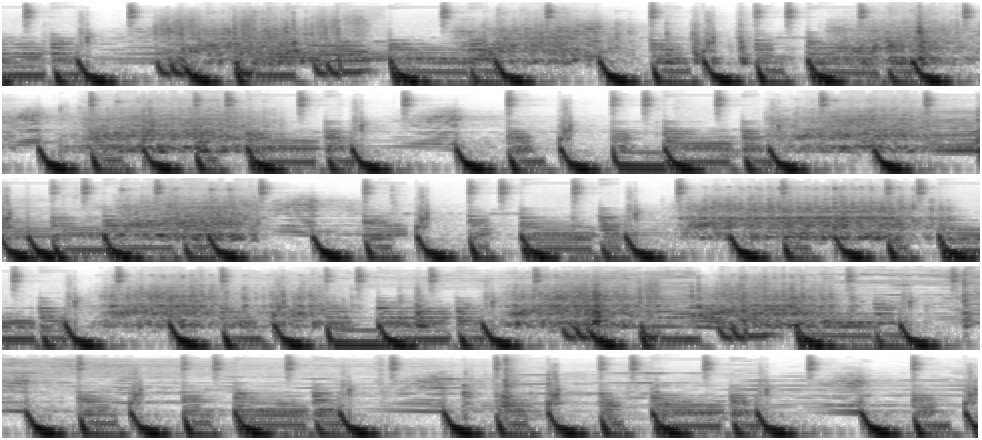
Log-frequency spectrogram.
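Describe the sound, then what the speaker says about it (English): A sewing machine stitches pinned pieces of cloth for the ruffle of a skirt made from a refashioned men's shirt, giving a fast, rhythmic mechanical chatter in short, near bursts that repeat throughout. "I am now sewing the pieces of cloth I connected with pins a while ago for the ruffle part."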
